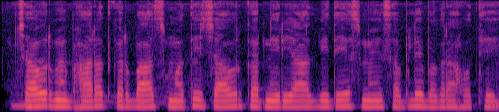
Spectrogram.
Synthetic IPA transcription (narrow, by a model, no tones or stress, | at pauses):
t͡ʃaːʊɾmẽbʱaːɾət̪kəɾbaːd̪smət̪it͡ʃaːʊɾkəɾnɪɾjaːd̪ʋɪd̪eːsmẽsəblebəɡɾaɦoːt̪ɦeː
